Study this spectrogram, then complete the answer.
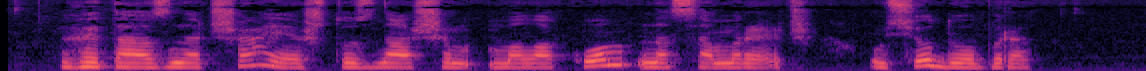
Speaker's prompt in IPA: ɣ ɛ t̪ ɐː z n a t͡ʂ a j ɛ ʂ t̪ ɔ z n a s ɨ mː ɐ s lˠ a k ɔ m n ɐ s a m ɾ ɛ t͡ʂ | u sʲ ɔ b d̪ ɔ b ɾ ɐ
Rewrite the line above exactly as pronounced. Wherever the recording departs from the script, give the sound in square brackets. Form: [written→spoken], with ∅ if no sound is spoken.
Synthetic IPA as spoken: ɣ ɛ t̪ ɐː z n a t͡ʂ a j ɛ ʂ t̪ ɔ z n a [s→ʂ] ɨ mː ɐ [s→∅] lˠ a k ɔ m n ɐ s a m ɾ ɛ t͡ʂ | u sʲ ɔ [b→∅] d̪ ɔ b ɾ ɐ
